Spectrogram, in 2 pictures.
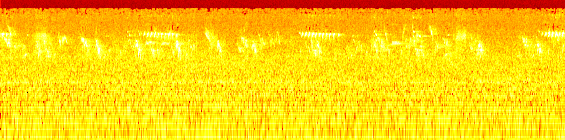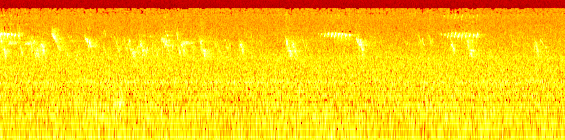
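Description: Faint small-bird chirping: many short, high chirps throughout, with a few longer whistled notes every few seconds, over a steady low rumble.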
